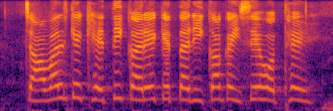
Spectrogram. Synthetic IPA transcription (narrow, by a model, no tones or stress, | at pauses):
t͡ʃaːʋəlkekʰeːt̪ikəɾeket̪ɐɾiːkakɐɪseɦoːt̪ɦeː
